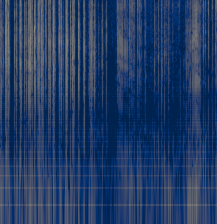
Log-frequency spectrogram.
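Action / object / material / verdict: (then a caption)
scrape / leather belt with metal buckle / leather / none. An old dark leather belt with a metal buckle is held in both hands close to the microphones and folded and bent, so the leather creaks and rubs against itself. A quick, uneven run of sharp, bright creaks fills the first two seconds, followed by softer, longer rubbing swells. Faint metal clinks from the buckle may also be heard.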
